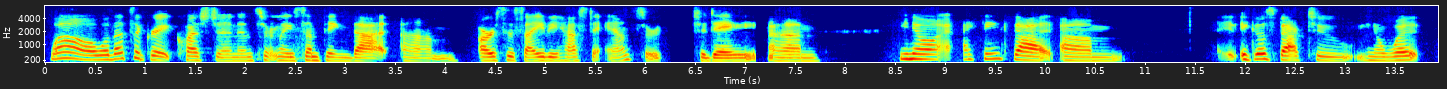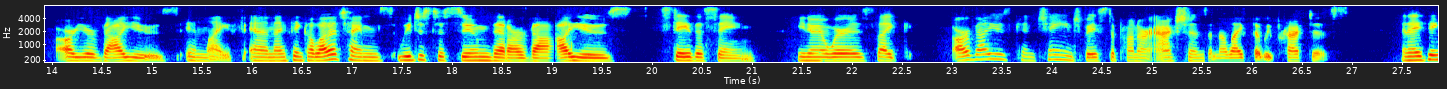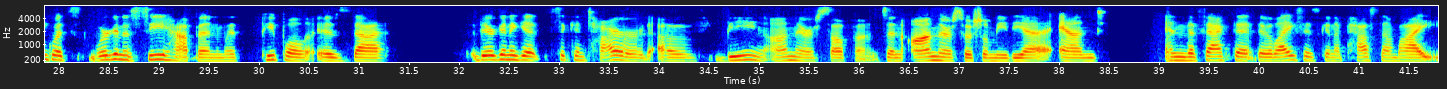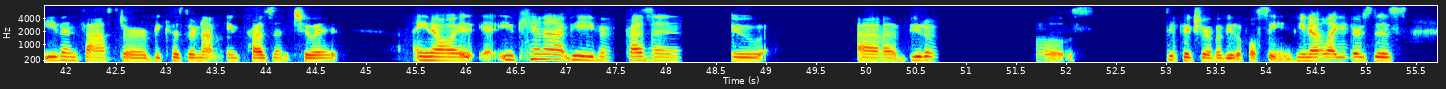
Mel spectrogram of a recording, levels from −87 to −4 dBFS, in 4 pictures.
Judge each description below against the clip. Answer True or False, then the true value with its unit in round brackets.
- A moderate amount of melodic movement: True (3.3 semitones)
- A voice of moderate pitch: True (180 Hz)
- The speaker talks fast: False (155 wpm)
